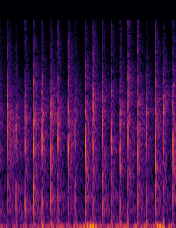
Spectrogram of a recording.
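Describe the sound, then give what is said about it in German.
A person knocks rapidly and steadily, fairly loud, with quick sharp raps running continuously at roughly ten per second and no voices. “Ich klopf so lange, bis du.”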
